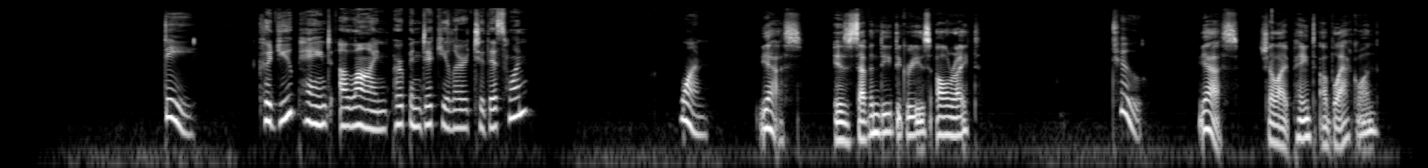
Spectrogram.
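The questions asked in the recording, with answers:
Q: Could you paint a line perpendicular to this one?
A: 2: Yes. Shall I paint a black one?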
